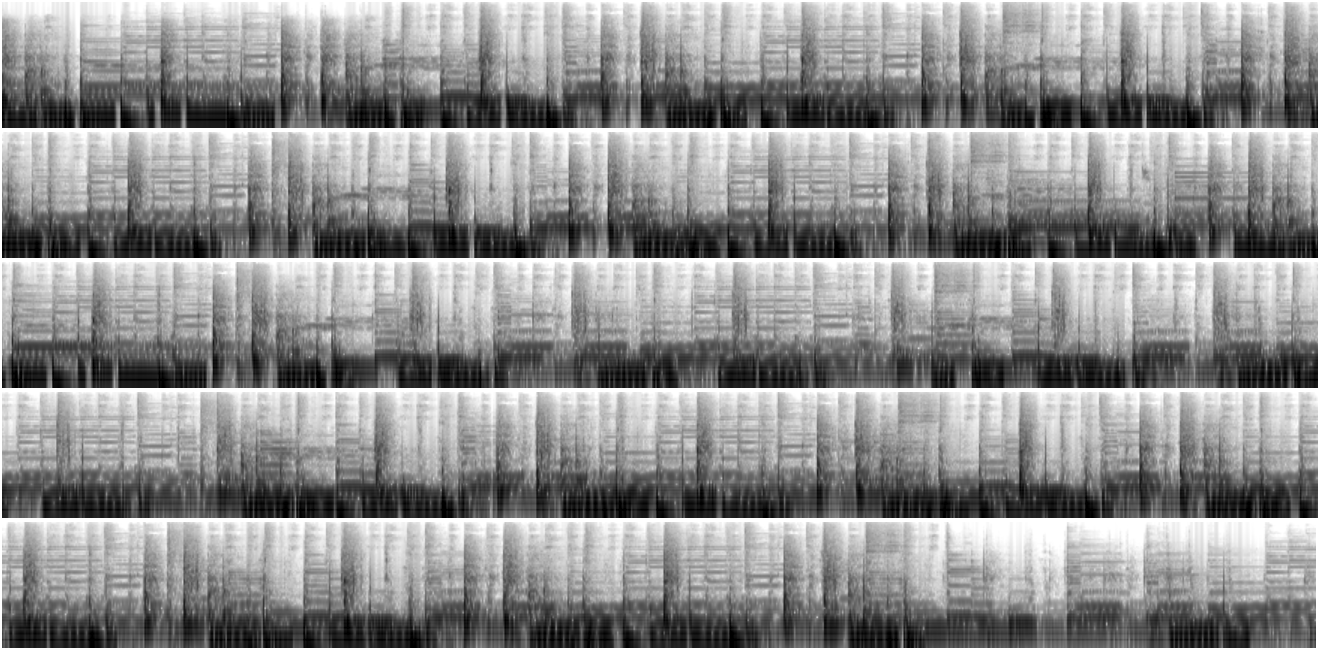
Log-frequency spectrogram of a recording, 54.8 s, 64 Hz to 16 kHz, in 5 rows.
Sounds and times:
Music: 0:00.0 - 0:54.8.

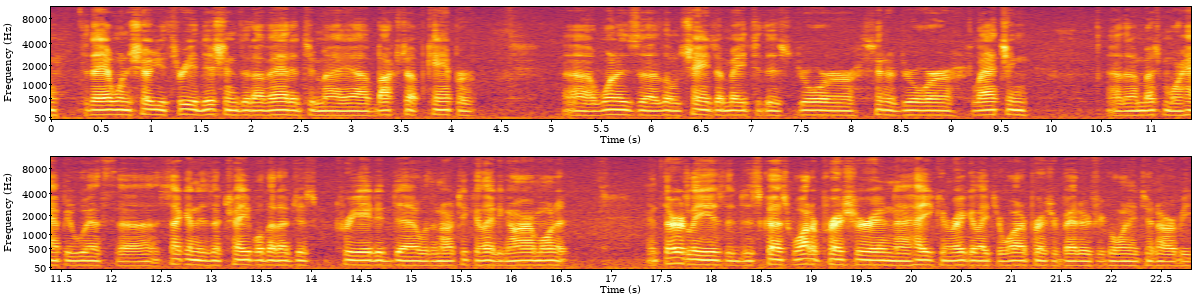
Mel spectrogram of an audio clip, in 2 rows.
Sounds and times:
Speech: 0:00.0 - 0:04.3, 0:05.1 - 0:09.8, 0:10.5 - 0:16.6, 0:17.4 - 0:22.8.

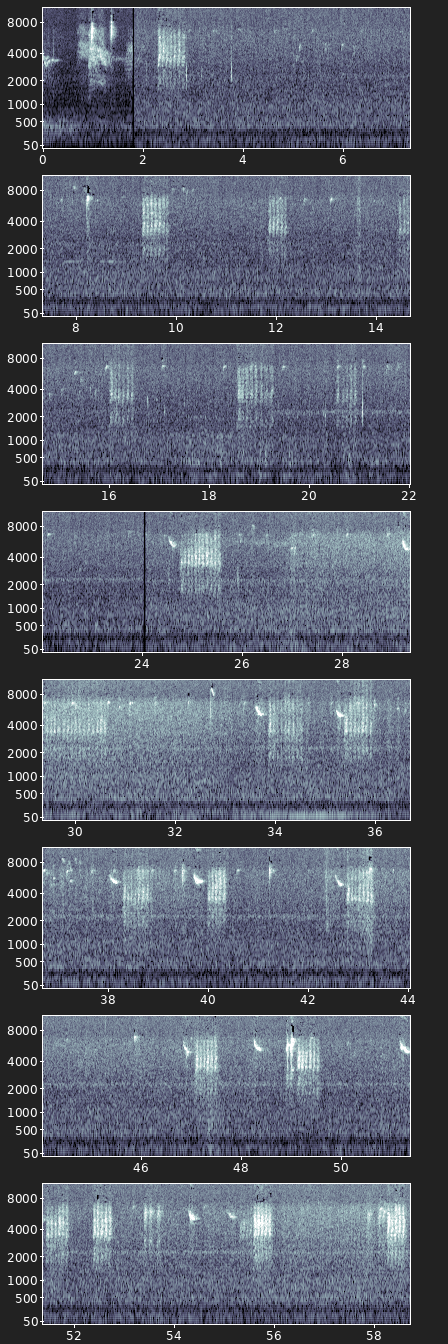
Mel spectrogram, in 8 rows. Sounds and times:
Bird: 0:00.0 - 0:03.0, 0:07.7 - 0:10.4, 0:11.8 - 0:12.3, 0:14.4 - 0:17.2, 0:18.2 - 0:19.6, 0:32.7 - 0:41.4, 0:46.8 - 0:47.6, 0:51.2 - 0:56.0, 0:57.9 - 0:58.7.

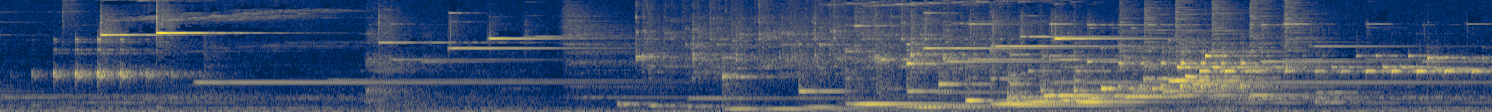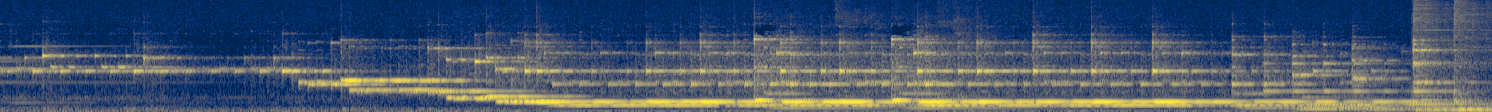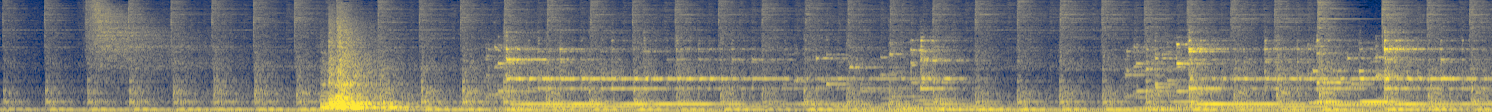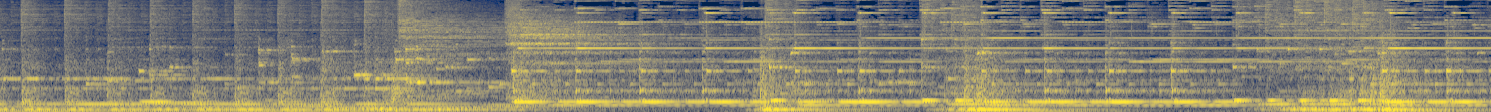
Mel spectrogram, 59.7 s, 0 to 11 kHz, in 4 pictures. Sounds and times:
Percussion: 0:00.0 - 0:59.6.

